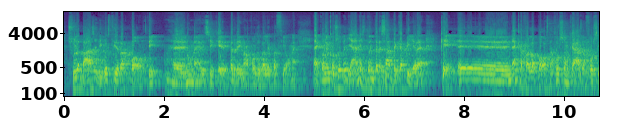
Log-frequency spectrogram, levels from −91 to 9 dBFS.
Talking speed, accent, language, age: 170 wpm, native, Italian, 30-49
